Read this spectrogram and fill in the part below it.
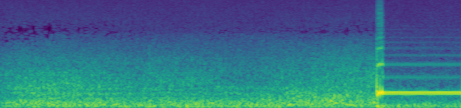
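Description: A telephone call being placed to a McDonald's restaurant: steady broadband line noise fills most of the stretch, then a sudden click gives way to a clear, sustained dial tone near the end, with no talking.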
